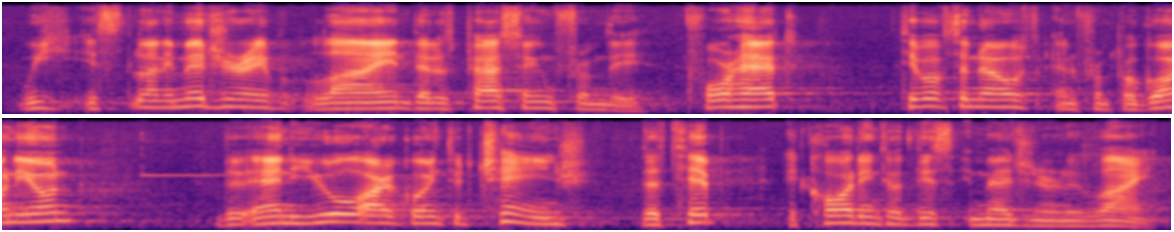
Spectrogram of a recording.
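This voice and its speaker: A middle-aged man from Turkey with a Turkish accent, giving a measured, explanatory conference lecture as a surgeon. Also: on the high side, fairly bright tone. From western Turkey. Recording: long reverb of a conference hall.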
